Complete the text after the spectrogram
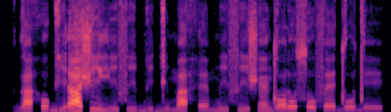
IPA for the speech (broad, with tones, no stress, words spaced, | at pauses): ɡa˨ho˨˦ɡi˧ ɾa˦ʃi˦˨ji˨˦ fi˧ bi˧ɡi˨ma˧ hɛ˨ mi˨˦fi˦˨ʃɛ̃˧ dɔ˦ɾo˦so˦˨fɛ˧ do˧de˨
